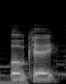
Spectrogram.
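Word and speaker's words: bokeh: the more okay and that is pronounced bouquet at least according to Google number three is investments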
